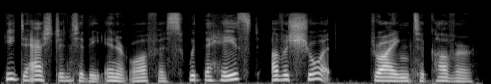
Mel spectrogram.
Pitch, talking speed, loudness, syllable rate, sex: 180 Hz, 185 wpm, -18 LUFS, 5.1 syllables/s, female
